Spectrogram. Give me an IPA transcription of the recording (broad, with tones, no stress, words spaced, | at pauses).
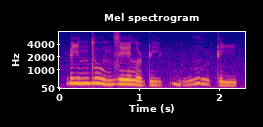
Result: ɽi˥ ndu˥˩ nze˧ lo˩ʈji̤˩˥ʈ bṳ˩˥ðṳ˥˩ʈ i˩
